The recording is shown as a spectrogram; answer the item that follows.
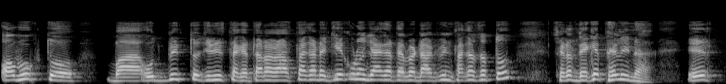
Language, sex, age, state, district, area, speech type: Bengali, male, 60+, West Bengal, Paschim Bardhaman, urban, spontaneous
